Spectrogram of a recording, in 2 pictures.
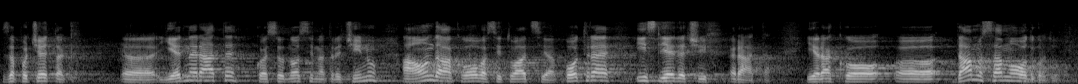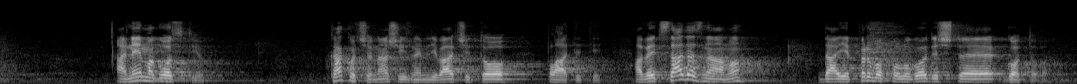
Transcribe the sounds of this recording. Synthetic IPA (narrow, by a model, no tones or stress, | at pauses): zapo̞t͡ʃe̞ːt̪ak | je̞d̪ne̞ɾaːt̪e̞ko̞jase̞od̪no̞sinat̪ɾe̞t͡ʃinuao̞nd̪aako̞o̞ʋasit̪uaːt̪sijapo̞t̪ɾaje̞isʎʲe̞d̪et͡ɕixɾa̰ːt̪aje̞ɾakʰo̞ | d̪aːmo̞samood̪ɡo̞̰d̪ṵ | ane̞ːmaɡo̞st̪iju | kako̞t͡ɕenaʃiiznamʎiʋaːt͡ʃit̪o̞ːplˠaːt̪it̪i | aʋe̞t͡ʃsad̪aznaːmo̞ | d̪aje̞pr̩ʋo̞po̞loɡo̞d̪iʃt̪eɡo̞t̪oʋo̰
